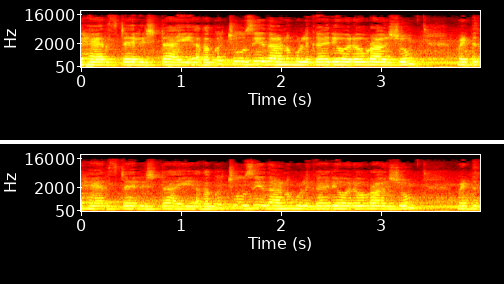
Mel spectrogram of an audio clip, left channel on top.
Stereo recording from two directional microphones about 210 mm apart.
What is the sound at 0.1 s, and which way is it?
A woman's voice, 15° left (ahead or behind).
